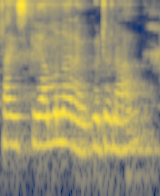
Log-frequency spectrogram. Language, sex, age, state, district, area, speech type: Bodo, female, 60+, Assam, Kokrajhar, rural, spontaneous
